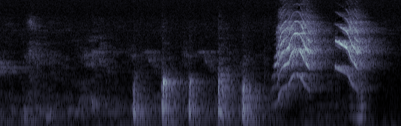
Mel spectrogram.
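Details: Pet parrot talking, said to say "mummy papa": a run of short clipped speech-like syllables indoors, followed by two longer, higher squawky calls with falling, hoarse tones.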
